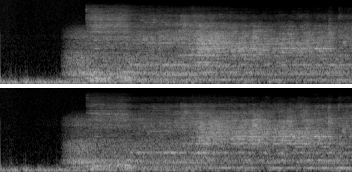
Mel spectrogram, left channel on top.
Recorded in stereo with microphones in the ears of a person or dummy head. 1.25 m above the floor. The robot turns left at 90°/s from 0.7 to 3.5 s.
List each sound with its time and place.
0.8 s a toilet flushing: 115° left, 1.2 m; by 3.5 s 125° right, 1.2 m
